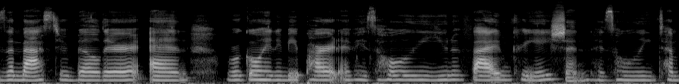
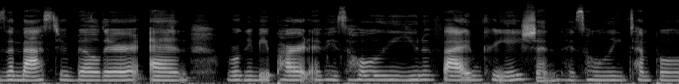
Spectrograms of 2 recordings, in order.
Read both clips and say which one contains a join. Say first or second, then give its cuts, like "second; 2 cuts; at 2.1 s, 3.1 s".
second; 1 cut; at 2.4 s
